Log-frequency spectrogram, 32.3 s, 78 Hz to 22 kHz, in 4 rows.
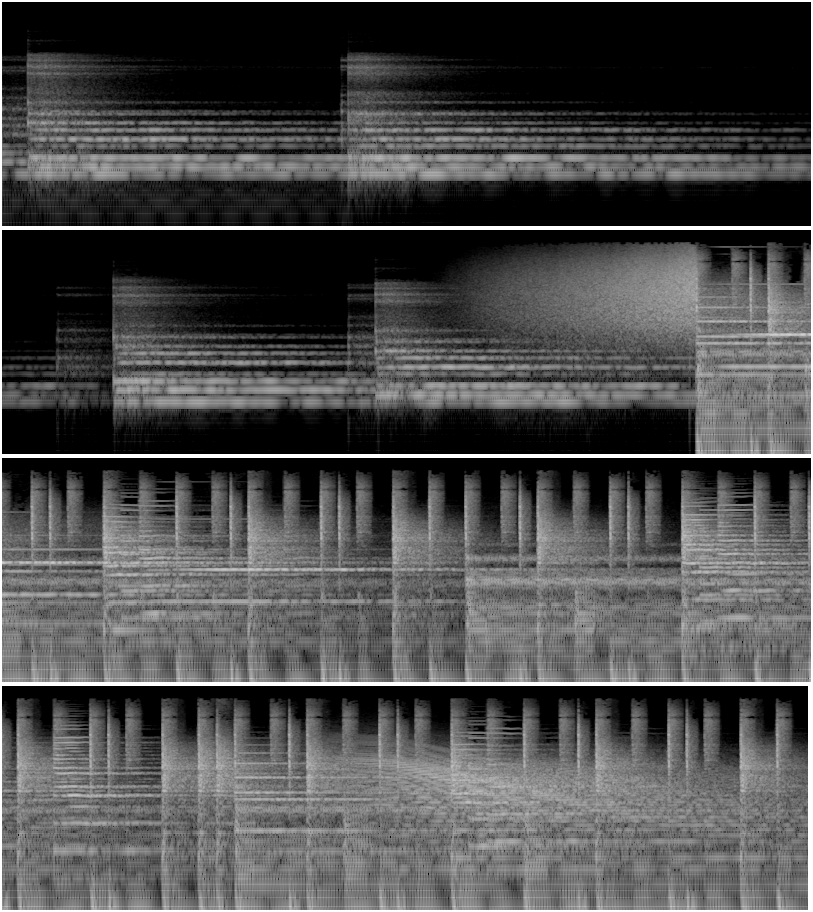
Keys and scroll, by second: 1.4 space, 1.4 space, 2.5 super+z, 4.7 1, 4.9 Return, 5.2 1, 5.3 Return, 5.4 1, 5.5 Return, 9.1 space, 10.1-10.5 typing, 11.8 space, 11.9 space, 12.0 space, 14.9-15.7 typing, 16.8-18.3 typing, 19.7 space, 23.8-25.0 typing, 27.9 space, 29.1-30.8 typing.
